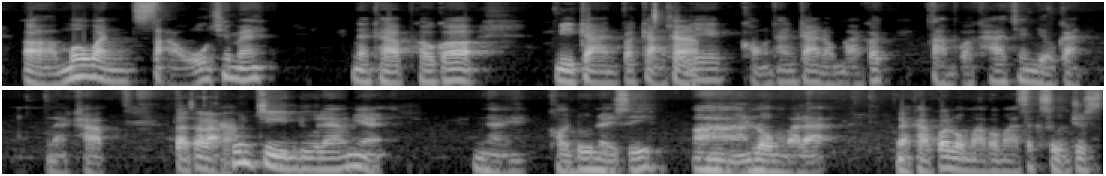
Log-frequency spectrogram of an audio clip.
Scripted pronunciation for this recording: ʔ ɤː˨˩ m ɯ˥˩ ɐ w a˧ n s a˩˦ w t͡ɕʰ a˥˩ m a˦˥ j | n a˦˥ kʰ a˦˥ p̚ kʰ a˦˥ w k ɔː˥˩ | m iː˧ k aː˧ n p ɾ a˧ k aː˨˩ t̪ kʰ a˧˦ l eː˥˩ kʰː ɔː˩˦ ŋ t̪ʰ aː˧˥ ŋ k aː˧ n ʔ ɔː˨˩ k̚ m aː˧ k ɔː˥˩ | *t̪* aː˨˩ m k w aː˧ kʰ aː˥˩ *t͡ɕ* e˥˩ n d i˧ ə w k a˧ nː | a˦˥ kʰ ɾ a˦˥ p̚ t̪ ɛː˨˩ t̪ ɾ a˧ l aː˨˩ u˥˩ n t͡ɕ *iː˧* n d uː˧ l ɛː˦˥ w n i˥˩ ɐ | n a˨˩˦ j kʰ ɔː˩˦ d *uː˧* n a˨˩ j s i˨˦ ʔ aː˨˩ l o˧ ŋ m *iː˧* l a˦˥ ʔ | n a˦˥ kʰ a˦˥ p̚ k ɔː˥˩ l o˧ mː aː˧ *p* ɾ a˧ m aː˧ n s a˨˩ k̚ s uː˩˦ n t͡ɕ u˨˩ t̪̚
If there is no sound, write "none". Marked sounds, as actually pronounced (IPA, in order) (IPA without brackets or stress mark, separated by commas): t̪, t͡ɕʰ, iː˧, uː˧, aː˧, p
